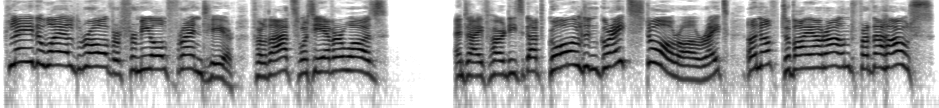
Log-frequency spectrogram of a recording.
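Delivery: loud, high call across a noisy pub; hearty calling out. A narrator's reading. Brian calls to the band for his friend, loud and high. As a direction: keep shouting over the music.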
